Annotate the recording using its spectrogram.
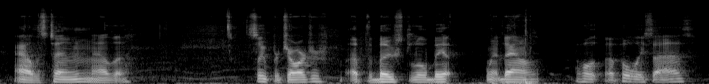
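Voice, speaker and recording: Using fairly even intonation, a man with an Appalachian accent speaks at a medium pitch and moderate pace in a dark, mellow tone, leaving long, frequent pauses. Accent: rural Appalachian (self-described hillbilly). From West Virginia. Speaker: car enthusiast YouTuber. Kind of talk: casual vlog tour. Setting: garage. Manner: casual, profane.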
